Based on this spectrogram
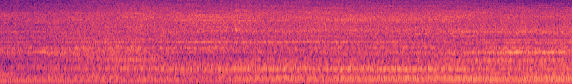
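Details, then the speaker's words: Small-engined car started on a jump pack after fuel system priming: small engine catches and settles to a steady even idle, no misses or knocks; normal idle. "There we go. There we go. That's the noise we love."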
